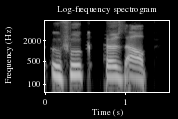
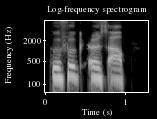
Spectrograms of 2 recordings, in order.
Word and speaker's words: Ufuk Özalp: My full name is Ufuk Özalp. We have a different letter, like pronunciation different. Mm-hmm. So my last name is the kind of like starting to like kind of the O and with dot.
